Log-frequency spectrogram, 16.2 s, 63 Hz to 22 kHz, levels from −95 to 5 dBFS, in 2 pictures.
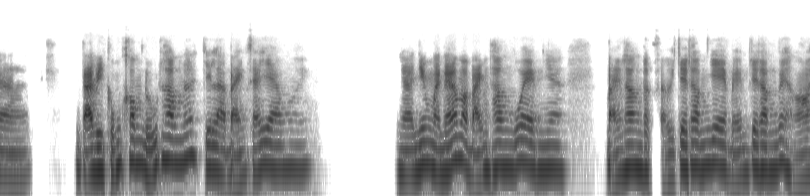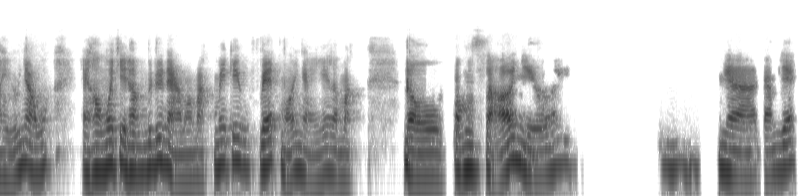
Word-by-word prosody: Dạ, 120 Hz, -1 st, -1 dB, 0.7 s
tại -, -, +8 dB
vì 140 Hz, +1 st, +5 dB
cũng 150 Hz, +3 st, -1 dB
không 170 Hz, 0 st, +1 dB
đủ 130 Hz, +1 st, +1 dB
thân 180 Hz, -1 st, +2 dB
á, 200 Hz, -, +1 dB
chỉ 150 Hz, -, 0 dB
là 140 Hz, -3 st, +2 dB
bạn 115 Hz, +1 st, -1 dB
xã 135 Hz, -, -2 dB
giao 150 Hz, 0 st, 0 dB
thôi. 150 Hz, 0 st, -6 dB, 0.9 s
Dạ, 125 Hz, -2 st, -1 dB
nhưng 155 Hz, +3 st, +2 dB
mà 135 Hz, -, +4 dB
nếu 145 Hz, +7 st, +6 dB
mà 185 Hz, -, +3 dB
bạn 140 Hz, -, +1 dB
thân 155 Hz, +1 st, +1 dB
của 165 Hz, -, -1 dB
em 155 Hz, -4 st, +2 dB
nha, 145 Hz, 0 st, -2 dB, 0.4 s
bạn 125 Hz, -, -1 dB
thân 150 Hz, 0 st, +3 dB
thực 140 Hz, -, -1 dB
sự 110 Hz, +3 st, -6 dB
chơi 150 Hz, -1 st, +3 dB
thân 155 Hz, -1 st, +2 dB
với 160 Hz, -, 0 dB
em, 150 Hz, -2 st, +2 dB
và 115 Hz, -, -3 dB
em 130 Hz, +3 st, -5 dB
chơi 150 Hz, 0 st, +1 dB
thân 145 Hz, 0 st, +2 dB
với 170 Hz, -, 0 dB
họ 125 Hz, -6 st, -2 dB
hiểu 115 Hz, +2 st, -6 dB
nhau 150 Hz, -1 st, -1 dB
á, -, -, -16 dB, 0.2 s
em 130 Hz, -2 st, -3 dB
hông 140 Hz, 0 st, +2 dB
có 160 Hz, -, +4 dB
chơi 160 Hz, -3 st, +1 dB
thân 140 Hz, 0 st, 0 dB
với 150 Hz, -, 0 dB
đứa 175 Hz, -, +2 dB
nào 145 Hz, -9 st, +2 dB
mà 110 Hz, -, -7 dB
mặc 115 Hz, 0 st, -6 dB
mấy 160 Hz, +1 st, -1 dB
cái 180 Hz, -, 0 dB, 0.2 s
vest 155 Hz, +1 st, +4 dB
mỗi -, -, -3 dB
ngày 125 Hz, -7 st, -5 dB
hay 130 Hz, +1 st, -6 dB
là 125 Hz, -, -4 dB
mặc 115 Hz, -1 st, -8 dB, 0.5 s
đồ 115 Hz, -1 st, +1 dB
công 140 Hz, +2 st, +2 dB
sở 140 Hz, +5 st, +2 dB
nhiều 125 Hz, -7 st, -2 dB
á. 130 Hz, -, -6 dB, 1.1 s
Ừm. 150 Hz, -1 st, -9 dB, 0.5 s
Dạ, 120 Hz, -3 st, +2 dB
cảm 120 Hz, +2 st, -3 dB
giác 155 Hz, +3 st, 0 dB
145 Hz, 250 wpm, -24 LUFS, 125-155 Hz, 1.1 s, tại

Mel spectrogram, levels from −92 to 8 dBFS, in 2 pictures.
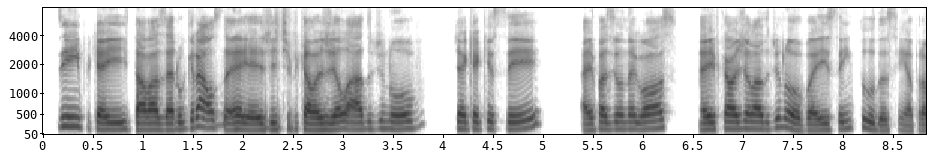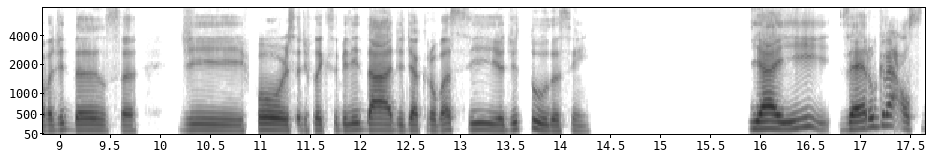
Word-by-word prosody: Sim, 220 Hz, 0 st, +1 dB
porque 175 Hz, -6 st, -9 dB
aí 150 Hz, +1 st, +3 dB
estava 145 Hz, -1 st, +4 dB
0 145 Hz, +1 st, +2 dB
graus, 185 Hz, +1 st, +1 dB
né, 150 Hz, +1 st, +3 dB
e, -, -, +3 dB
aí, 140 Hz, 0 st, +4 dB
a -, -, -1 dB
gente 150 Hz, +1 st, -4 dB
ficava 145 Hz, -3 st, +3 dB
gelado 155 Hz, +1 st, +2 dB
de 175 Hz, +2 st, -8 dB
novo, 165 Hz, +7 st, -1 dB, 0.3 s
tinha 165 Hz, -1 st, +2 dB
que 160 Hz, -, -12 dB
aquecer, 165 Hz, -, -3 dB, 0.4 s
aí, 135 Hz, -, -1 dB
fazia 155 Hz, +2 st, 0 dB
o -, -, -1 dB
negócio, 160 Hz, +4 st, -1 dB, 0.2 s
aí, 150 Hz, +1 st, +3 dB
ficava 160 Hz, +1 st, +3 dB
gelado 160 Hz, -1 st, +1 dB
de 200 Hz, -, -6 dB
novo, 135 Hz, -9 st, +1 dB
aí, 135 Hz, +1 st, +2 dB
isso 140 Hz, +1 st, -8 dB
tem 165 Hz, +3 st, -5 dB
tudo 155 Hz, -8 st, -1 dB
assim, 125 Hz, +1 st, -9 dB
a 120 Hz, -, -5 dB
prova 125 Hz, +1 st, -3 dB
de 140 Hz, +3 st, -7 dB
dança, 130 Hz, -3 st, -3 dB, 0.4 s
de 130 Hz, -2 st, -6 dB
força, 140 Hz, -3 st, +3 dB
de 125 Hz, -, -15 dB
flexibilidade, 135 Hz, 0 st, -1 dB
de 135 Hz, -, -2 dB
acrobacia, 130 Hz, +2 st, -3 dB
de 145 Hz, +4 st, -6 dB
tudo 155 Hz, -6 st, -2 dB
assim. 120 Hz, -1 st, -10 dB, 1.6 s
E, 165 Hz, +1 st, +4 dB
aí, 170 Hz, +1 st, +4 dB
0 165 Hz, +7 st, +4 dB
graus 230 Hz, -11 st, -4 dB
150 Hz, 165 wpm, -23 LUFS, 135-165 Hz, 1.6 s, estava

